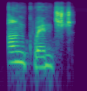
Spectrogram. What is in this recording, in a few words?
"unquenched", Indian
